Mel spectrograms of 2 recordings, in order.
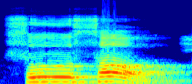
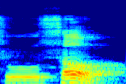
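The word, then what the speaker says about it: ܙܘܙܐ: അടുത്തത് സൂസോ. ആദ്യത്തെ അക്ഷരം സൈൻ, വവൽ ഉ. വാവ് സൈൻ ഓ. കഴിഞ്ഞുള്ള വാവ് ഉച്ചരിക്കുന്നില്ല. സൂസോ.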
